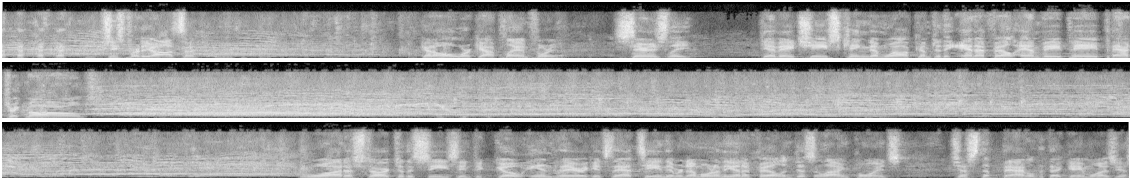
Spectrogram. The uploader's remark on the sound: live at Hy Vee in Lee's Summit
